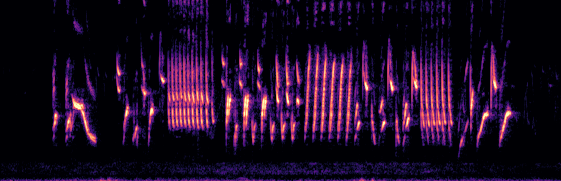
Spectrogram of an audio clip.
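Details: European goldfinch, sung as a lesson for young goldfinches: a continuous run of about four and a half seconds of sparkling high twitters, rising slurred notes and repeated buzzy rattling trills, in a clean, quiet recording.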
